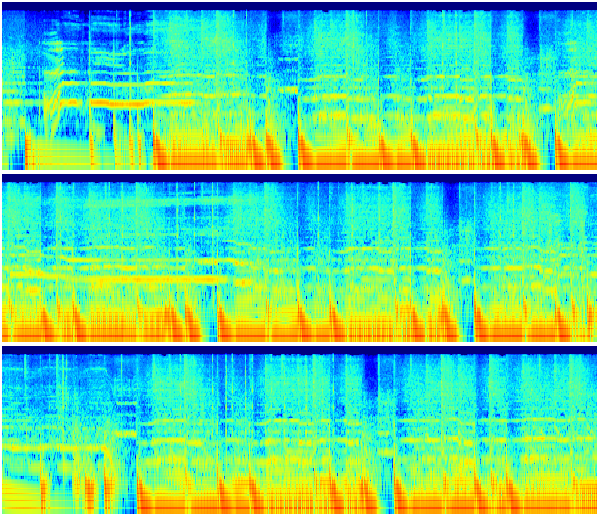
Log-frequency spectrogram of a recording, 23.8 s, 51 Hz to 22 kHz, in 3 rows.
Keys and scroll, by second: 6.3 [, 8.1 ], 12.5 ], 15.5 [, 23.1 ].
